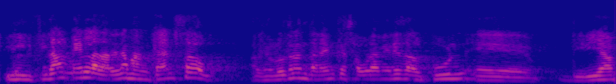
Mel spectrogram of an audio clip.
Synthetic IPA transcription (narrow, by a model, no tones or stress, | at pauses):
ifinalˠmẽnlaðərenamaŋkansaoəlˠzəlult̪ɾənt̪ənẽŋkəsəɣuɾamẽnezðəlˠpunɛd̪iɾia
